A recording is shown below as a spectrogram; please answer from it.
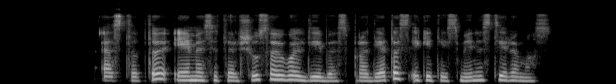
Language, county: Lithuanian, Tauragė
